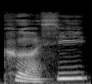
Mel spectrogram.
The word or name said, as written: ke3xi1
